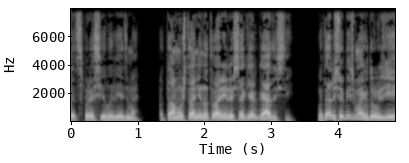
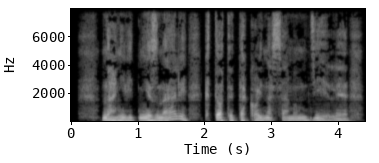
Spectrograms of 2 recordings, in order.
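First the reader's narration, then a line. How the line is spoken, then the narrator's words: Ingratiating, insinuating voice. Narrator (Russian): вкрадчиво произнесла Саяна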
